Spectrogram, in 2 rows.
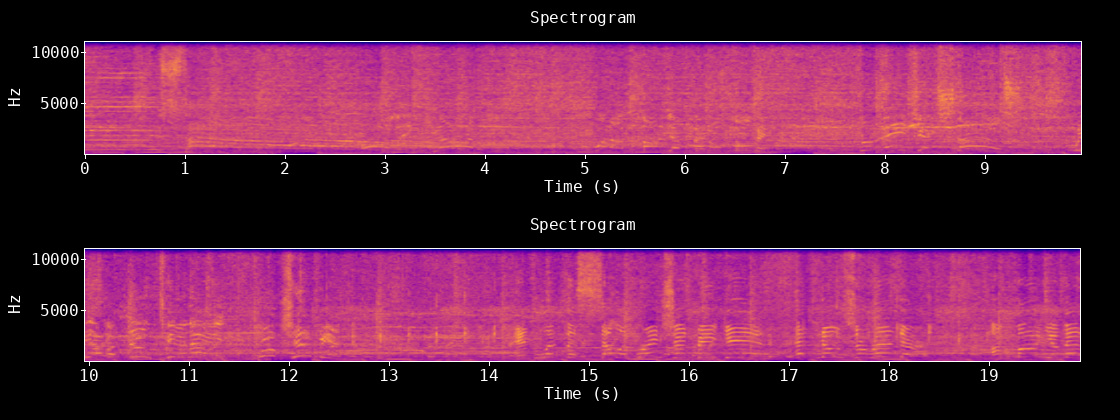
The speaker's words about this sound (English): AJ just pinned your shoulders to the mat for the 1-2-3, and the crowd is absolutely, let's just listen to this, and then I'll finish the question.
